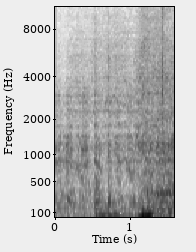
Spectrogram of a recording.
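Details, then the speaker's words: Salvage-auction supercharged Mercedes-Benz E55 AMG started after a new oil cooler fitted: starter turns, engine catches with uneven thumps then settles to a rough idle, not smooth but nothing catastrophic; battery suspected weak; oil warning light appeared. "let's hear that start didn't sound the smoothest but it didn't sound like there's anything catastrophic ly wrong"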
